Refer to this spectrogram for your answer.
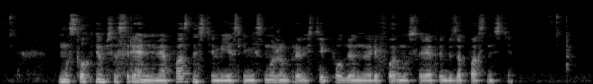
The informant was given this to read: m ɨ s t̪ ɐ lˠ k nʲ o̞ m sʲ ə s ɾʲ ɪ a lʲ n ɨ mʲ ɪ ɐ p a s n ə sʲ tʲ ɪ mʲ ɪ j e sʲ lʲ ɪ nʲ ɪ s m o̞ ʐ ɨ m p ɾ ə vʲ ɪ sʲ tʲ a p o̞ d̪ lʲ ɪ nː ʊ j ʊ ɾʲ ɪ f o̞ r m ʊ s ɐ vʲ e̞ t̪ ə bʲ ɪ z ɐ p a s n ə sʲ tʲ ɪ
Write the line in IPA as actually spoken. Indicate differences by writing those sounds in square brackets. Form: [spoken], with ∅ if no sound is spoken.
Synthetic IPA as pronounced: m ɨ s t̪ ɐ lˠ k nʲ o̞ m sʲ ə s ɾʲ ɪ a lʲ n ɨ mʲ ɪ ɐ p a s n ə sʲ tʲ ɪ mʲ ɪ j e sʲ lʲ ɪ nʲ ɪ s m o̞ ʐ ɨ m p ɾ ə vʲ ɪ sʲ tʲ [i] p o̞ d̪ lʲ ɪ nː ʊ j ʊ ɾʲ ɪ f o̞ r m ʊ s ɐ vʲ e̞ t̪ ə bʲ ɪ z ɐ p a s n ə sʲ tʲ ɪ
